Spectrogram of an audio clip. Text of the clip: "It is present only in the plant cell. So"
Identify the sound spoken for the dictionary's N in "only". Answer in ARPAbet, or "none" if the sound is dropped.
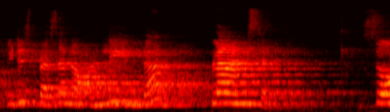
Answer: N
